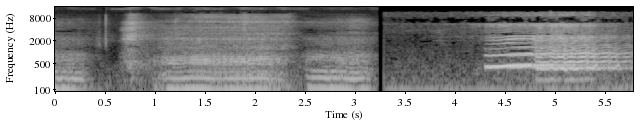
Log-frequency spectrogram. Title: Ranking The Funniest Snore Sound Ever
